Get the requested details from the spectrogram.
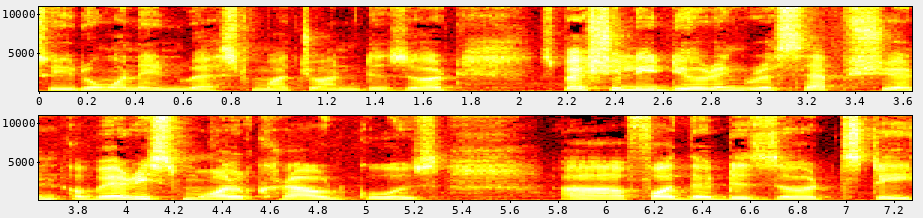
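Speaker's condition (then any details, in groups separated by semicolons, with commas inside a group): No condition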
